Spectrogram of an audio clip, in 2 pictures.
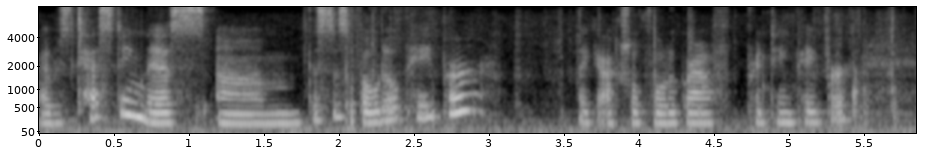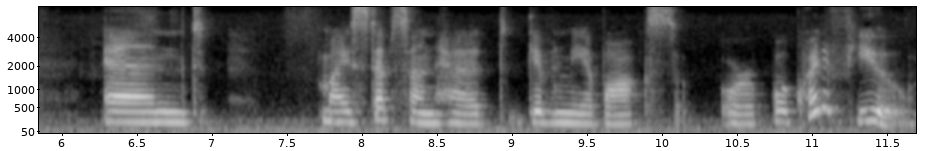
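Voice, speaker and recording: A woman with medium pitch, ordinary pitch variation, a somewhat breathy quality, and a relaxed tone. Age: 60s. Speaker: crafter / journaling video creator. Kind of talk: casual show-and-tell flip-through. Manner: relaxed, meandering with many fillers.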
